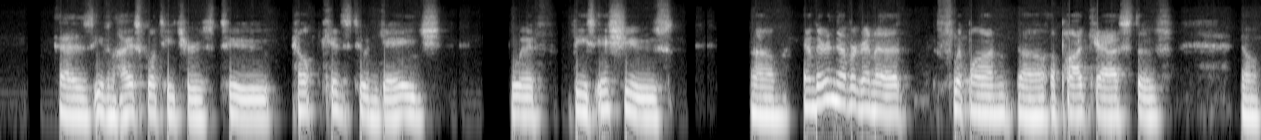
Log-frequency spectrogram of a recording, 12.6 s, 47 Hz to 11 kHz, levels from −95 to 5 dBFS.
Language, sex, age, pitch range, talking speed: English, male, 40-59, 125-150 Hz, 125 wpm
